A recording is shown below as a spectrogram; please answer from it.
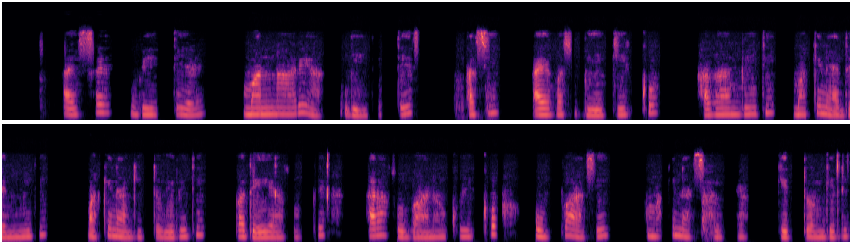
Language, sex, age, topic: Gamo, female, 25-35, government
